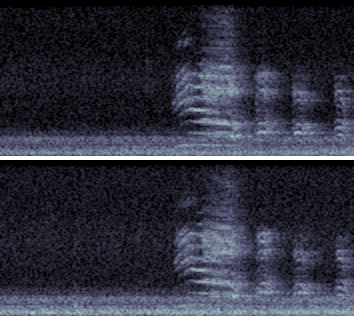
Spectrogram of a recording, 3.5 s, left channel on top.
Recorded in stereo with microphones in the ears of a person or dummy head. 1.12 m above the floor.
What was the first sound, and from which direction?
Laughter, 85° left.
